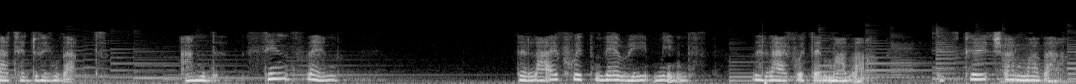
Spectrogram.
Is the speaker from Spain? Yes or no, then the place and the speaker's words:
no; Sierra Leone; now in London, United Kingdom; I come from Sierra Leone and I live in London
